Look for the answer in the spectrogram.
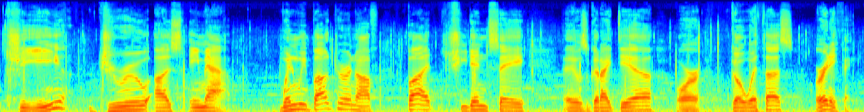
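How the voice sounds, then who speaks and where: A man's voice: mid-range voice, expressive, unhurried, soft background music, lightly acted. A man playing a sheepish, evasive teenage boy in a fantasy audio drama, slangy and full of excuses.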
